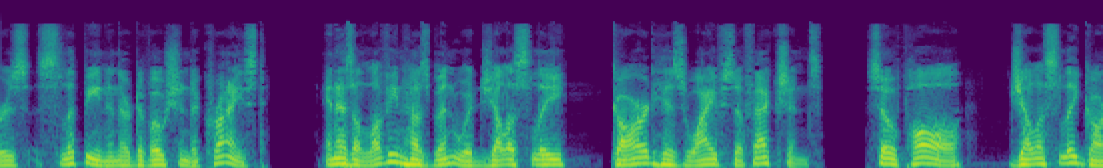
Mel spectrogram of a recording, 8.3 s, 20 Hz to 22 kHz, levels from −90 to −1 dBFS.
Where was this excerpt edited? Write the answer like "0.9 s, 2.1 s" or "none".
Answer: none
